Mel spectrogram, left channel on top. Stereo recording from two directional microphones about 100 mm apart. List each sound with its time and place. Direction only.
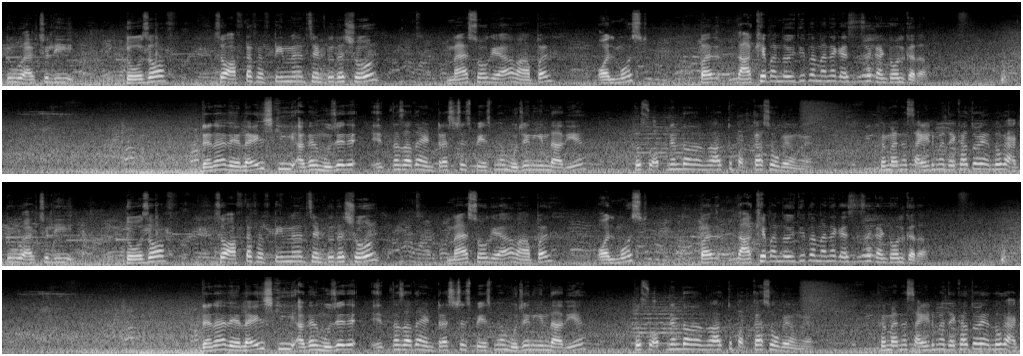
0.2 s speech: 5° right (ahead or behind)
7.3 s speech: 5° right (ahead or behind)
12.2 s speech: 10° right (ahead or behind)
19.0 s speech: centre (ahead or behind)
19.4 s speech: 20° left (ahead or behind)
19.7 s speech: 5° right (ahead or behind)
